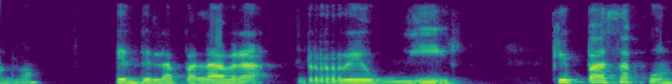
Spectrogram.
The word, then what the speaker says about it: rehuir: ¿Qué pasa con rehuir? ¿Cuántas sílabas tiene para empezar? Entonces decimos, ahí tienen que tener en cuenta que la palabra tiene 2 sílabas, ¿no? Y que el acento recae en la última sílaba.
